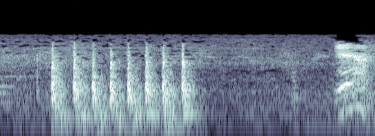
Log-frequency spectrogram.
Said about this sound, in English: Go on, knock.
